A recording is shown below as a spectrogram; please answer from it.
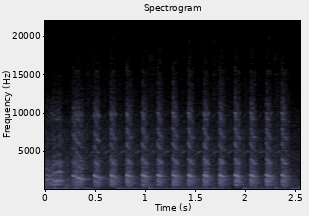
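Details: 1996 Honda Civic hatchback, bought as a non-runner that reportedly ran when parked, oil and coolant checked OK: steady rhythmic cranking at roughly five turns a second with no firing or catch; cranks but will not start.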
